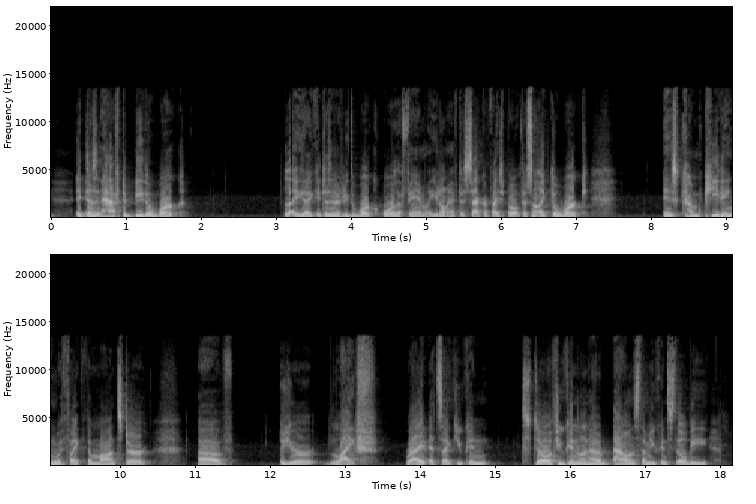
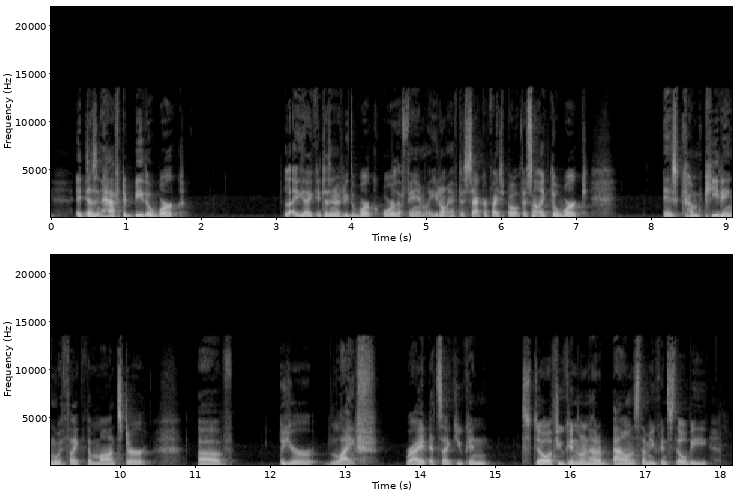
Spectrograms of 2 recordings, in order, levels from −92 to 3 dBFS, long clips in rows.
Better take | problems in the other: second | distortion; slight; 10 dB below the speech

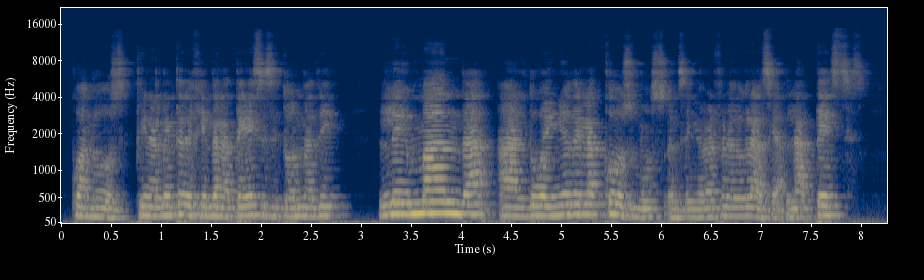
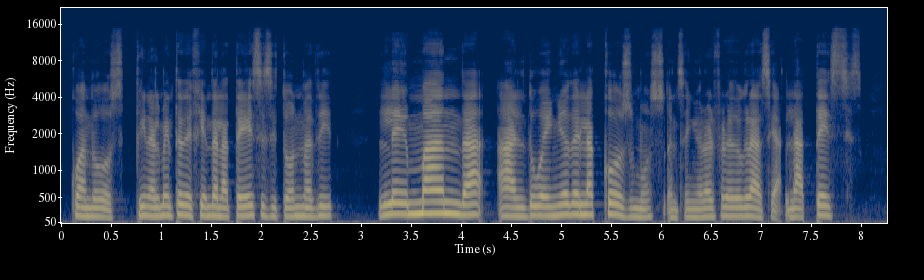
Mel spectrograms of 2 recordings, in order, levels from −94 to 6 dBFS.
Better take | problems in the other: second | room echo; slight; dies away in 0.3 s // off-mic speech; far

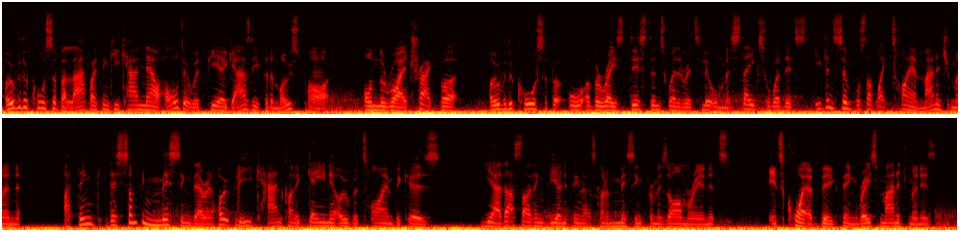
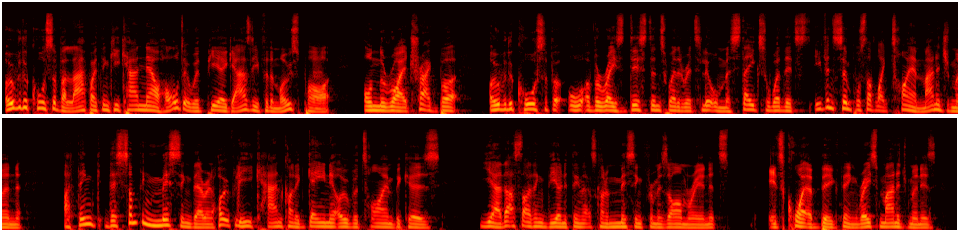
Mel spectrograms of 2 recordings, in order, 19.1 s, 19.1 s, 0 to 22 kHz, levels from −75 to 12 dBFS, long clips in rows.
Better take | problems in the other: second | low rumble; noticeable; throughout; 10 dB below the speech

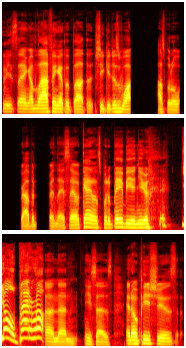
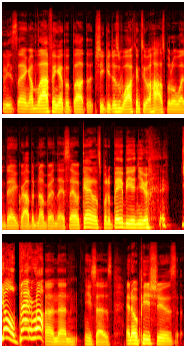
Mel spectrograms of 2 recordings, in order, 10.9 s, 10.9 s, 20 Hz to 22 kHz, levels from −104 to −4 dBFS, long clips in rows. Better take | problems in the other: second | audio cutting out; at 2.5 s for 0.5 s, at 3.5 s and at 4.5 s

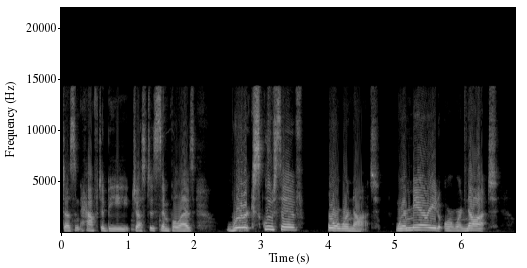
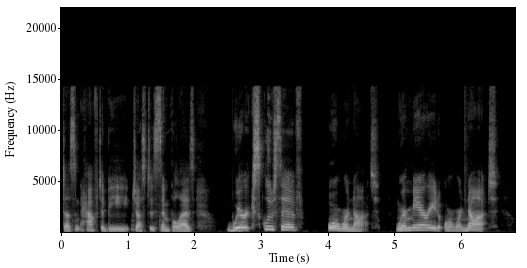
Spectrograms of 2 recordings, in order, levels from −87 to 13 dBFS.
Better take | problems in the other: second | distortion; slight; 6% of the sound clipped

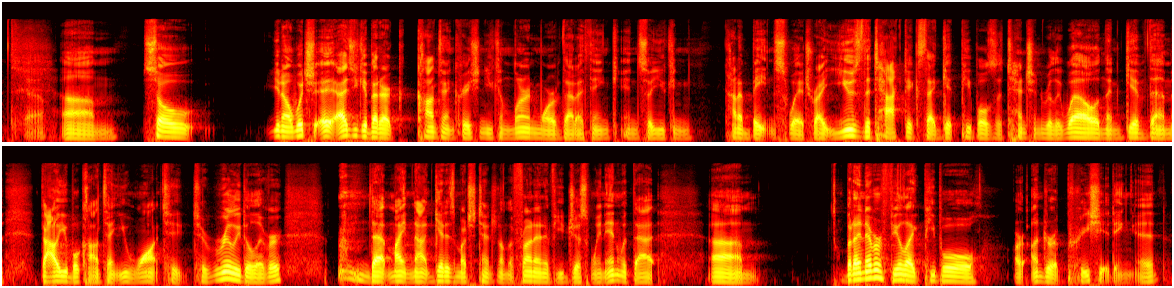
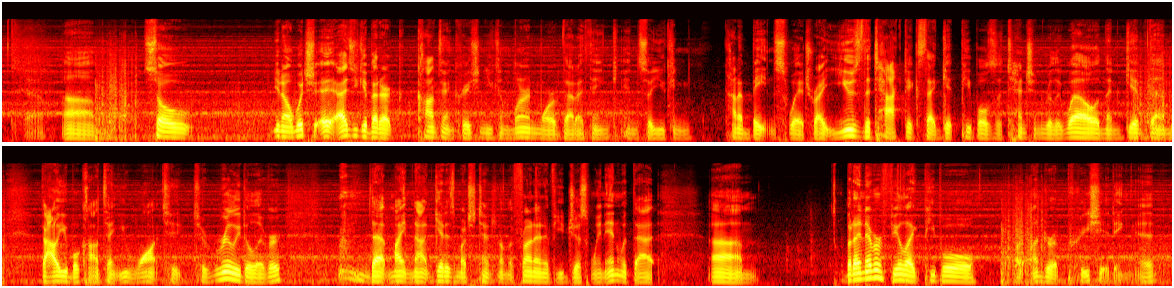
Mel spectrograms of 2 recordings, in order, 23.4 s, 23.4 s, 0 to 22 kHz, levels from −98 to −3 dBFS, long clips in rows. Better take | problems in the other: first | hiss; noticeable; throughout; 20 dB below the speech

